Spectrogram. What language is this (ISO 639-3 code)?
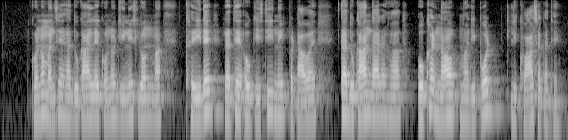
hne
